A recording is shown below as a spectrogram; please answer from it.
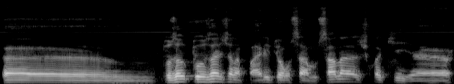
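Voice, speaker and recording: In Paris, a guest musician from Congo chats loosely in a casual interview, rambling as he switches between French and Lingala. His voice is deep and warm, and he speaks a little slowly.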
